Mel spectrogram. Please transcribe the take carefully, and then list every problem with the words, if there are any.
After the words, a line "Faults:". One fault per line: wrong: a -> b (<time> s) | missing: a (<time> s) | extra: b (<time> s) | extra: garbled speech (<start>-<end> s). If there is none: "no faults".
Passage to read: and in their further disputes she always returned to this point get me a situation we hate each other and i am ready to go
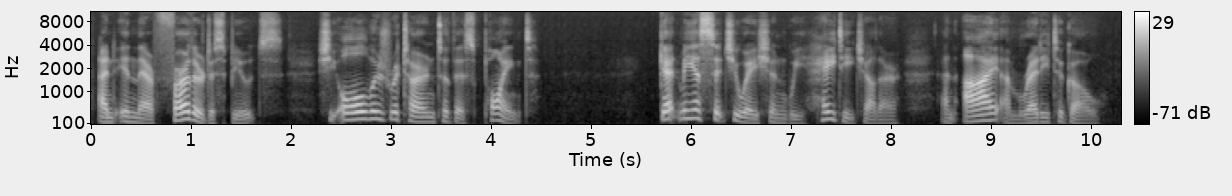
and in their further disputes she always returned to this point get me a situation we hate each other and i am ready to go
Faults:
no faults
